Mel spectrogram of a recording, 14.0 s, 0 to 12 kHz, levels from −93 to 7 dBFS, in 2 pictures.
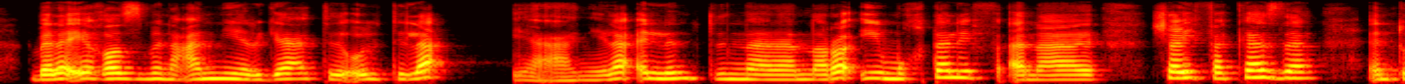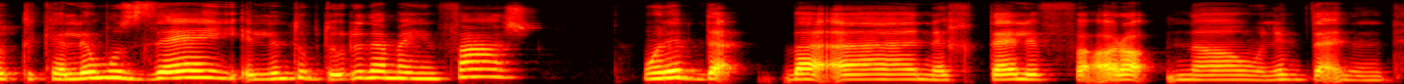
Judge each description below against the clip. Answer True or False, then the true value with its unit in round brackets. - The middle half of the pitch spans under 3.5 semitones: False (4.0 semitones)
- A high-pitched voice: True (215 Hz)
